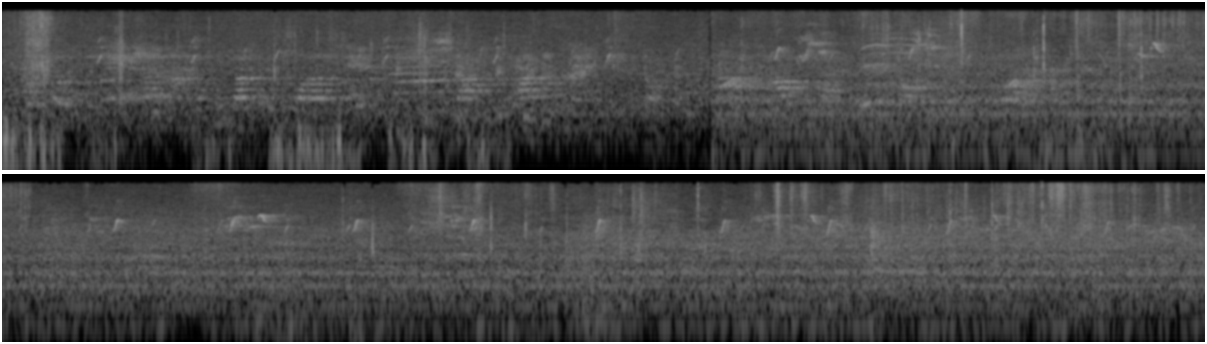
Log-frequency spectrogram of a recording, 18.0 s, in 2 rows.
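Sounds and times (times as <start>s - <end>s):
small birds chirping: 0.4s - 18.0s
faint steady hum: 0.5s - 18.0s.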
